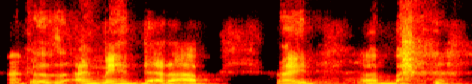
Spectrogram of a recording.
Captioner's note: laughter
